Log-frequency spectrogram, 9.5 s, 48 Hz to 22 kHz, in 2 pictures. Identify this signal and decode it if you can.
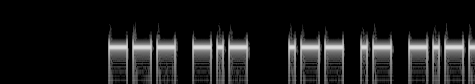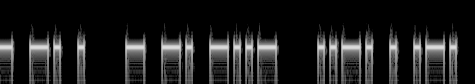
Morse code, heard as a keyed tone, about 20 wpm, 700 Hz. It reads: OK WAYNE TNX FER
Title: Practice QSO - Exchange 4 - Ending - 20wpm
